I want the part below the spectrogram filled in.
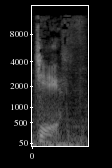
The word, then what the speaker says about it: gif: Like a gif. That's what gifs do, isn't it? They're just endless. – راستش درسته. ولی بعضیا اونو تلفظش میکنن جیف.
